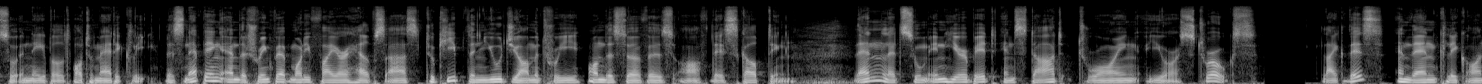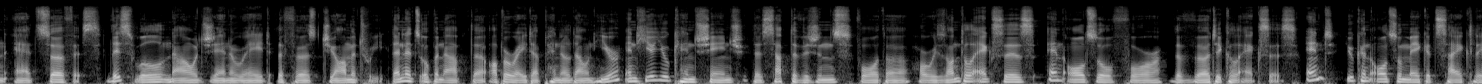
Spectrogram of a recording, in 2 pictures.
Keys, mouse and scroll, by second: 8.9 ctrl+middle click, 23.4 1, 23.9 Return.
